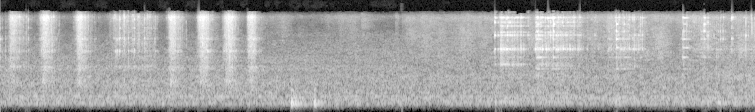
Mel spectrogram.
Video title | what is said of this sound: Kurkuri bhindi fry without corn flour / Bhindi fry / Kurkuri bhindi #bhindirecipe #ladyfingerrecipe | इसमें से कितनी कुरकुरी आवाज़ आ रही है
